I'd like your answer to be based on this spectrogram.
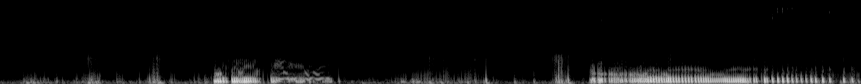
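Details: Stomach growling after fasting over 30 hours: deep low gurgles and bubbling, then a long loud groaning rumble; hunger borborygmi, a normal bowel sound.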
